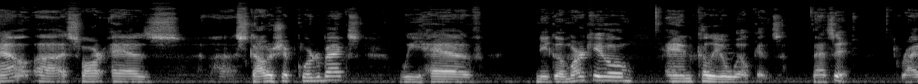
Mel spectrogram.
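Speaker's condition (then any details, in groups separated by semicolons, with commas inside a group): No condition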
